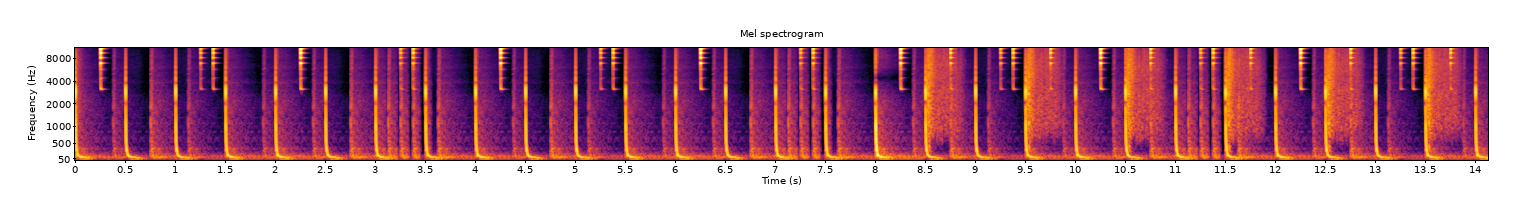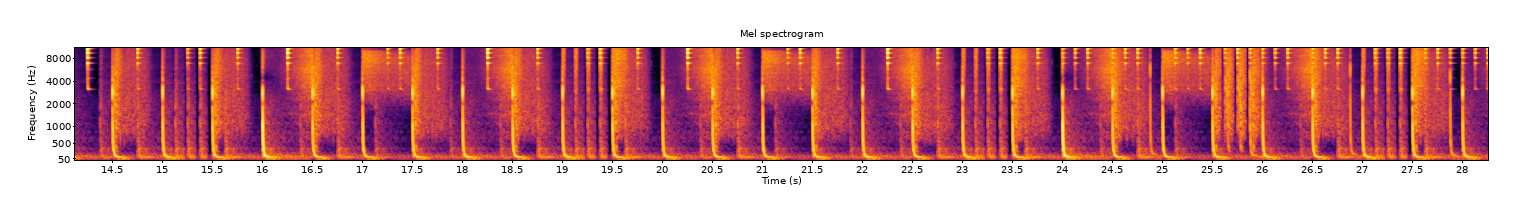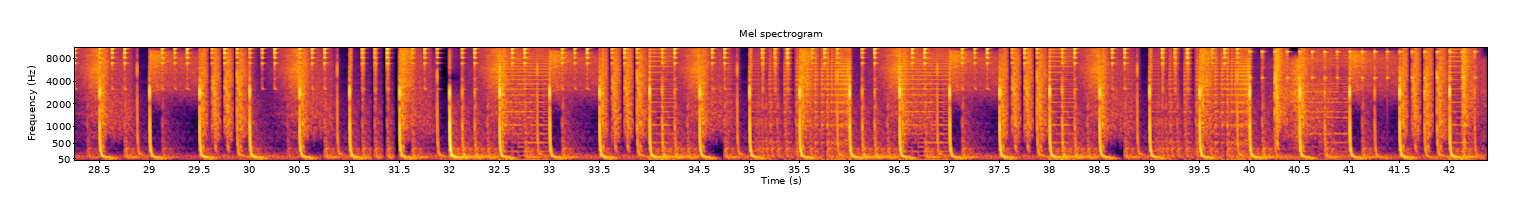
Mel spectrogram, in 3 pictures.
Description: Electro Eastern Nightcap

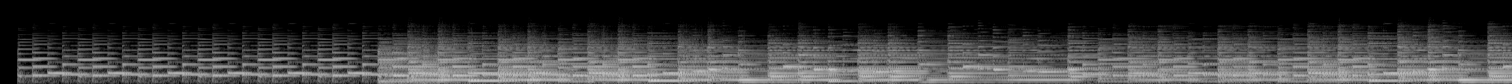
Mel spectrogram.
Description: Piano One Concert Grand

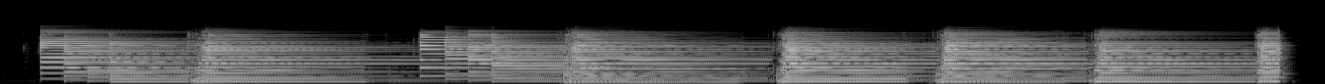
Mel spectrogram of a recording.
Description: Initial Clean

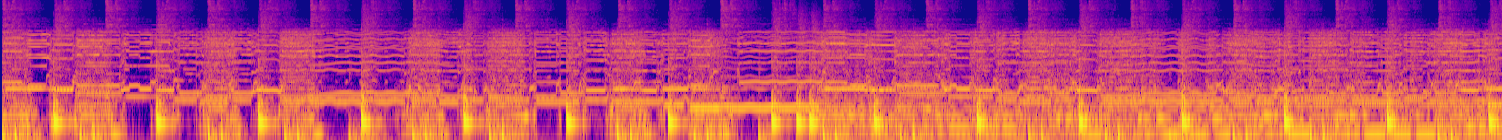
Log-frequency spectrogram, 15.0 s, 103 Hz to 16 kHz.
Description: Lead 4x12 Vintage

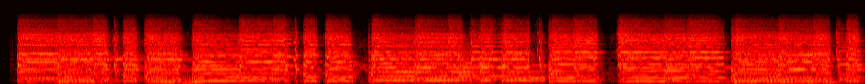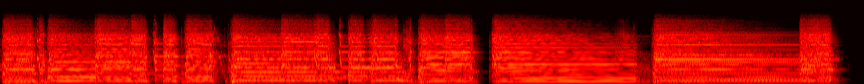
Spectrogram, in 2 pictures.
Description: Initial Lead

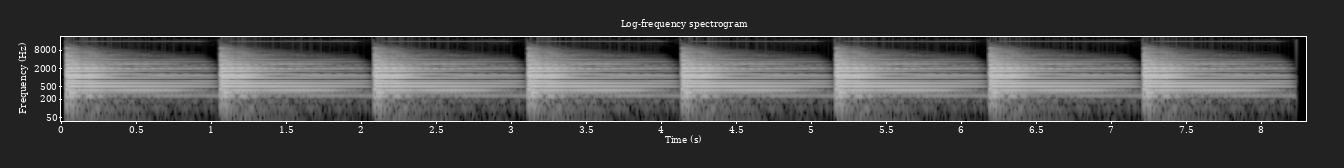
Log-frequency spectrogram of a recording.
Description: Neutron Transient Test

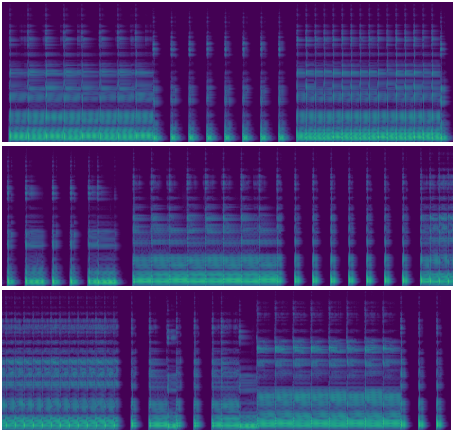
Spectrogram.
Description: Metal bass default setting pick

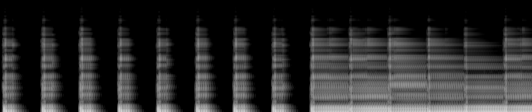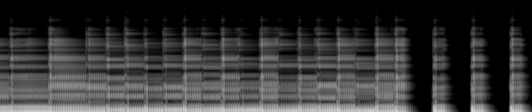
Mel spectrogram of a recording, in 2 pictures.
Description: Bass DI Only; ModoBass

